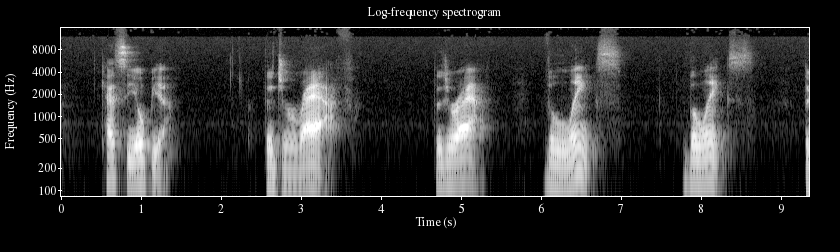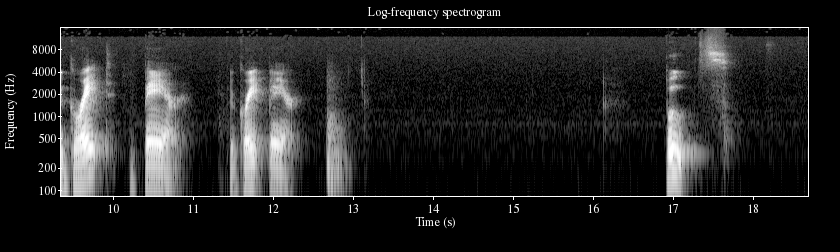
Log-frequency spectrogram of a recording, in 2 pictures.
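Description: A young man speaks clearly and calmly into a close microphone, pausing between short phrases.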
